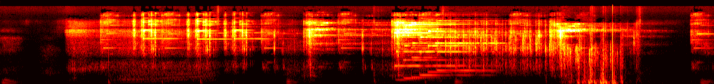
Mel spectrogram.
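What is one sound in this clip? Coins jingle and clink rapidly in a game.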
